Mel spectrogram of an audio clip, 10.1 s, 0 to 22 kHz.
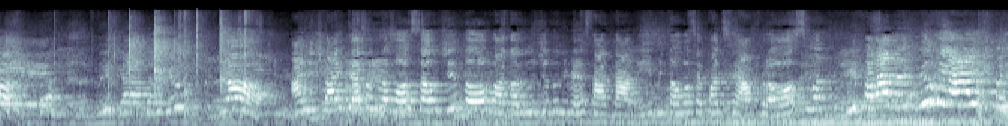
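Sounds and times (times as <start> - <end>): voices: 0.0 - 10.0
hand clapping: 0.4 - 2.7.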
